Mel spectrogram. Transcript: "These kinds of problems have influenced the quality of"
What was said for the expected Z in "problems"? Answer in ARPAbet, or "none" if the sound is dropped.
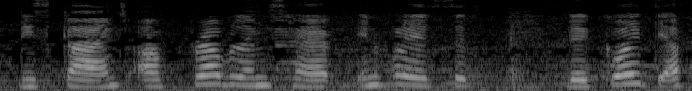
S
